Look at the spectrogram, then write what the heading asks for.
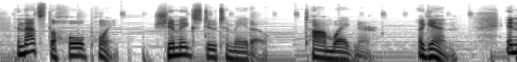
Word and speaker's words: Schimmeig Stoo: Shimmig stew tomato, Tom Wagner.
